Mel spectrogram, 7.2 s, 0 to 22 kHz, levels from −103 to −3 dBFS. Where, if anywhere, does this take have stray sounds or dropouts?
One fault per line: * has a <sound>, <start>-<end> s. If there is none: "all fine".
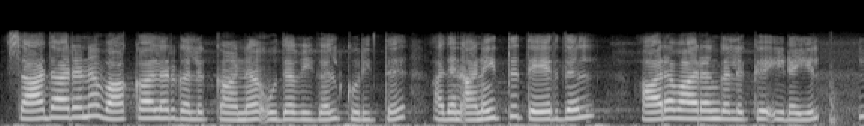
* has a thud, 6.9-7.1 s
